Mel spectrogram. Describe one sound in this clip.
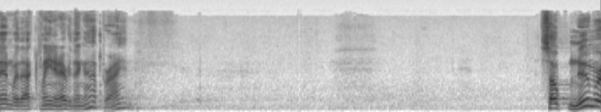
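An elderly man speaks with animation through a microphone and loudspeakers, pausing between phrases.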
